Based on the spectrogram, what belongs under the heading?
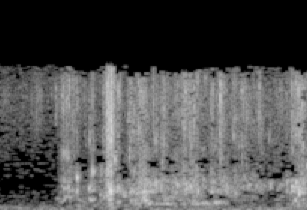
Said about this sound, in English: It's water, Bucky. And unless you tell me what I want to know, more water, much more, will continue to bore into this room until it is filled.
